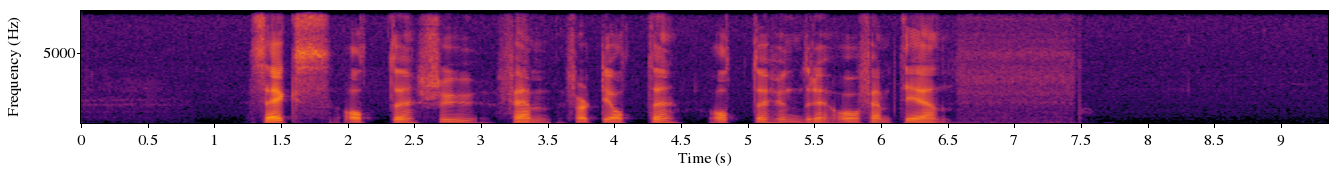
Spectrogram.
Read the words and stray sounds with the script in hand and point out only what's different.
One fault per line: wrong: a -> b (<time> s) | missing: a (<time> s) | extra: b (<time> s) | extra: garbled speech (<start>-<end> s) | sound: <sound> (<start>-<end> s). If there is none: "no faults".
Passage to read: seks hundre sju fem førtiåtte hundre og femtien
wrong: hundre -> åtte (2.1 s)
extra: åtte (4.8 s)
